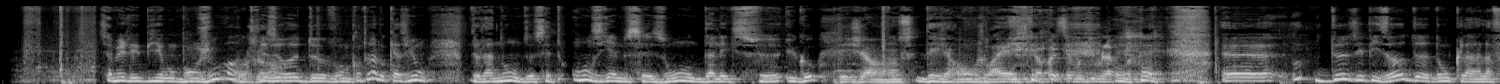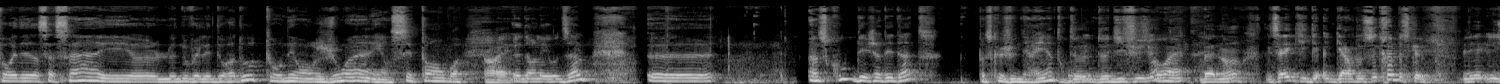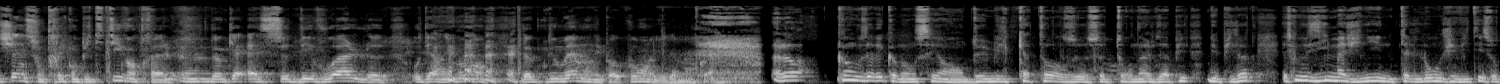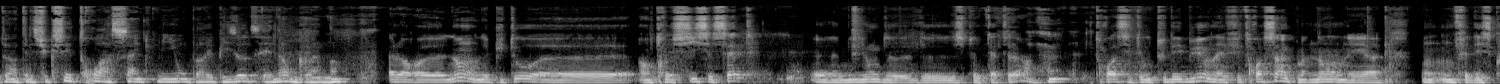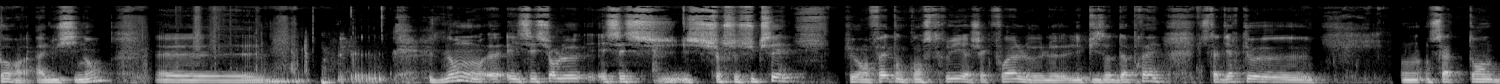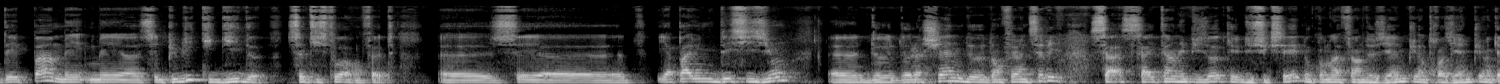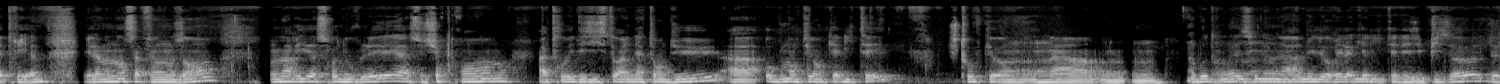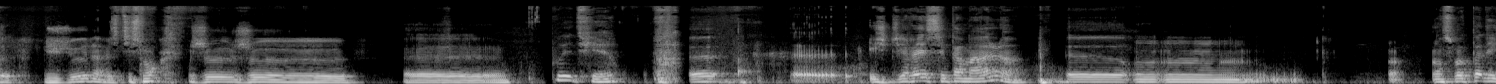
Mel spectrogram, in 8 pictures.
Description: Rencontre. On y parle de cascade, de migrants, d’écologie, de drogue, de tendresse et d’amour, de radicalisation, de l’Actors Studio…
